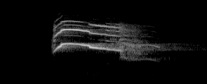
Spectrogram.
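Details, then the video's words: Wild bird of prey, a buzzard, gives one clear descending mew, loud and rich at the start, then falling in pitch and fading away gradually against a silent background. "Buzzard Sound | Hear the Wild Call of a Majestic Bird of Prey"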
